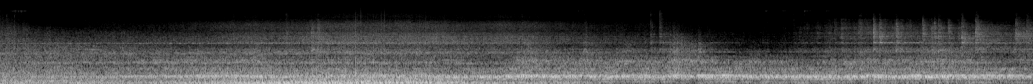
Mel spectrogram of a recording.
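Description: Loud, steady rumbling roar with rattling, as of a rocket vehicle in flight through solid rocket booster separation. It cuts in abruptly and swells over the first few seconds.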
